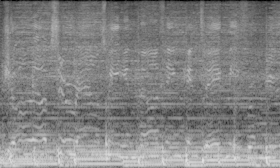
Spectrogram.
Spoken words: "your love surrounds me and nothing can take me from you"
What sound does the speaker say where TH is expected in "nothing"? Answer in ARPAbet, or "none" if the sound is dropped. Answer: TH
